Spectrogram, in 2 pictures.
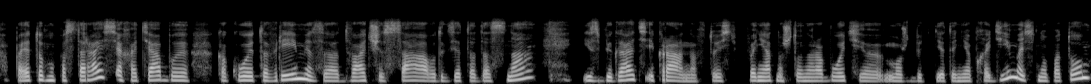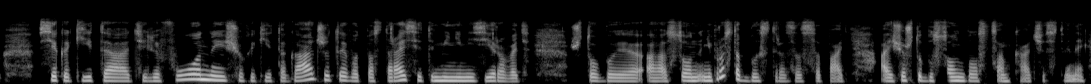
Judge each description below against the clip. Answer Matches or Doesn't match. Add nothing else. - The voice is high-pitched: Doesn't match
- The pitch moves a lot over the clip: Doesn't match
